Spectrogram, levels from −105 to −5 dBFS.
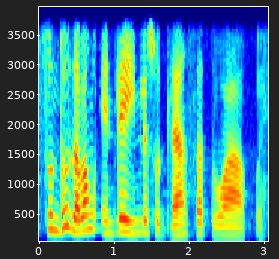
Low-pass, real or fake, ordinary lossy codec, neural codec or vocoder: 3.6 kHz; real; none; none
